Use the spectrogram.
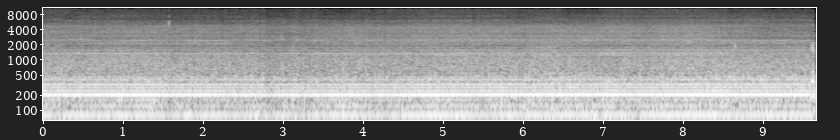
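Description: A motorcycle engine drones steadily while cruising, a constant loud hum at even speed with wind noise, no talk and no change in pace.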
